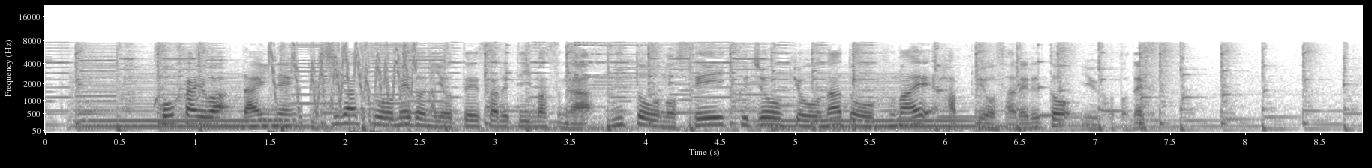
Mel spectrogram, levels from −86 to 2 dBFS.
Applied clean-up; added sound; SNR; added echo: none; Scratching (performance technique) + Bowed string instrument; 7 dB; none.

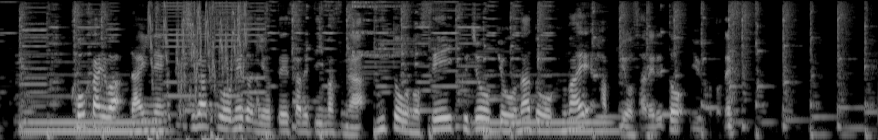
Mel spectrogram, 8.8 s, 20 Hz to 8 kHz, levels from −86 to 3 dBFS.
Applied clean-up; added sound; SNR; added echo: classical method Wiener filter.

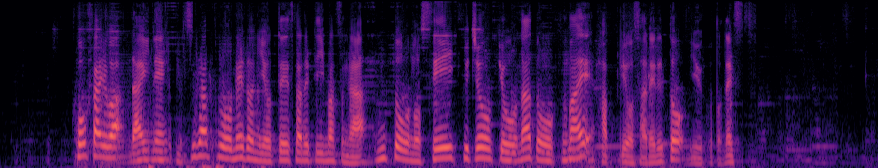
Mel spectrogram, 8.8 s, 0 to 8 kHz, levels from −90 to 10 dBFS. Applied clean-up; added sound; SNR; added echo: neural separator model SepFormer DNS4.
